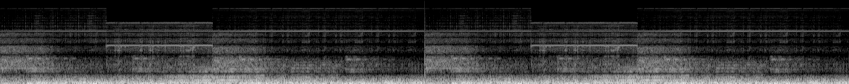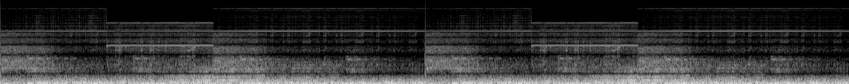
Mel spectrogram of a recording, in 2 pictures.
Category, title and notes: Soundscapes > Synthetic / Artificial
This 113bpm Ambient Loop is good for composing Industrial/Electronic/Ambient songs or using as soundtrack to a sci-fi/suspense/horror indie game or short film.
Weird, Soundtrack, Loopable, Ambient, Samples, Underground, Packs, Dark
